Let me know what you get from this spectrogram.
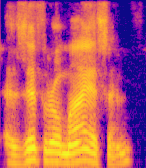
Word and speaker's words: azithromycin: Is hydroxychloroquine, and he's got that in combination with, uh, uh, and I can never pronounce this, but azithromycin, right? A Z I T H R O M Y C I N, azithromycin is this romyosin.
